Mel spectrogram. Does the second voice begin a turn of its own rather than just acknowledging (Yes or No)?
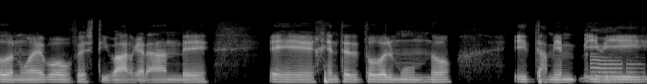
No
